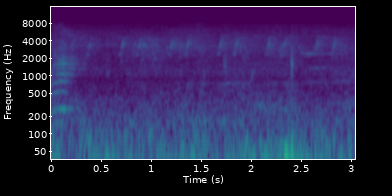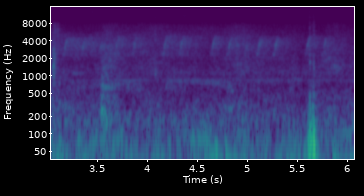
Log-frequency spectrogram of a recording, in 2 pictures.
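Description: Small birds chirping: many short, high notes repeated quickly over a quiet outdoor background, with a low thump near the end.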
